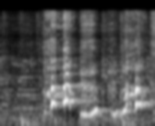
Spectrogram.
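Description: A young man laughing in a run of short, loud bursts starting about half a second in, over faint background music.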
